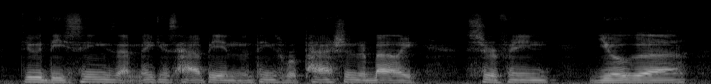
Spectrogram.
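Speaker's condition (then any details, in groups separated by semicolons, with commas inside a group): Traumatic brain injury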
